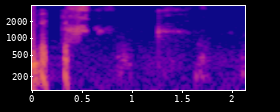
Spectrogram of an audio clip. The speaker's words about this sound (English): I can hear a dog barking.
